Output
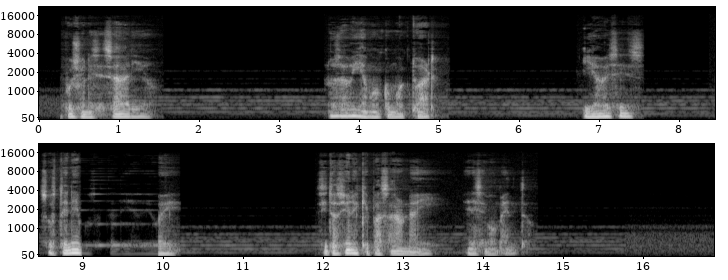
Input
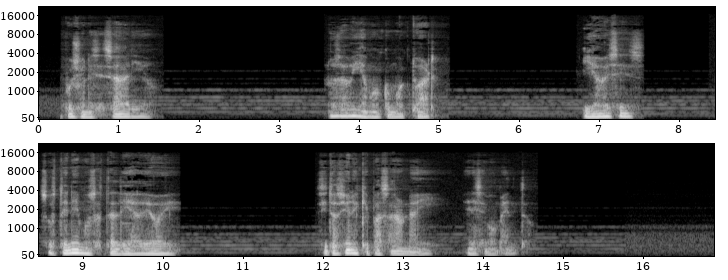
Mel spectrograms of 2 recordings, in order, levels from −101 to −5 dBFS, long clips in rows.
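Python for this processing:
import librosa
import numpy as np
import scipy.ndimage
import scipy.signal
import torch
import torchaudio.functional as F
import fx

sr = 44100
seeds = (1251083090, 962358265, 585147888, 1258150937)

y = fx.high_shelf(x, sr, hz=3000.0, db=-11.0, at=(6.83, 7.36))
y = fx.comb_fb(y, sr, f0_hz=390.0, decay_s=0.39, harmonics='odd', damping=0.0, mix_pct=100, at=(8.96, 9.94), fade=0.02)
y = F.gain(torch.from_numpy(y), -4.0).numpy()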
